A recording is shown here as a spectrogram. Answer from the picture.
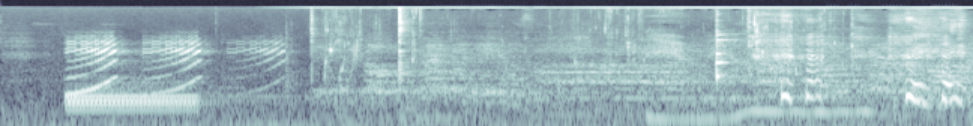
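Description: A short musical sting about half a second in. Then punch is ladled and poured into glasses, with small glass clinks, over quiet party chatter and soft background music.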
